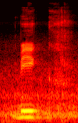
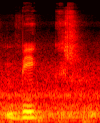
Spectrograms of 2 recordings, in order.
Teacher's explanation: کاف میں ہمس کی کیفیت بھی ہو، سختی نہ ہو، کلکلہ بھی نہ ہو، اور را کو بھی ہم ساکن کریں گے، بکر۔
